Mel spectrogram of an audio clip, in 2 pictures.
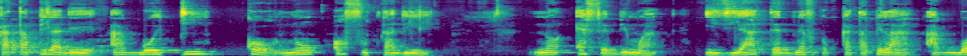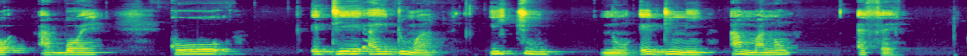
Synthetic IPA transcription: ka˨t̪a˨pi˦la˨ɖe˨a˨ɡ͡bɔ˦e˦t̪i˦ | kɔ˦˨nɔ̃˦ɔ˦fu˨t̪a˨di˨li˨ | nɔ̃˦ɛ˦fɛ˨bi˦mũ˨a˨ | i˨vi˨a˦t̪ɛ˨˦nɛ˦fka˨t̪a˨pi˦la˨a˨ɡ͡bɔ˦a̰˨ɡ͡bɔ˦ɛ˦ | ko˦ | e˦t̪i˦e˦a˨ji˦du˦m˨a˨ | i˦t͡ʃu˦ | nɔ̃˨e˦di˦nĩ˨a˦mã˨nɔ̃˦ | ɛ˦fɛ˨

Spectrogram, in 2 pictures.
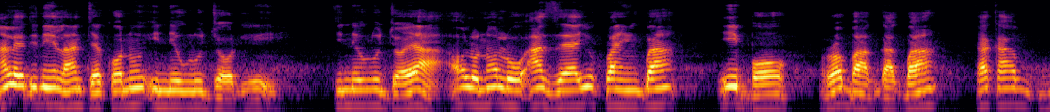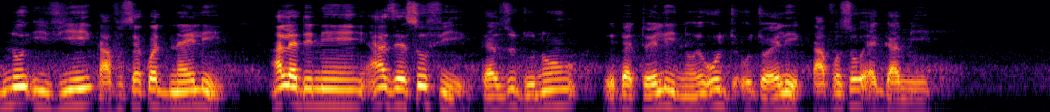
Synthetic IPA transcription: a˦lɛ˨dɪ˨nɪ̃˦la˨˦n̩˦t̪ɛ˨˦kɔ˦nũ˦ʔi˨ne˨wlo˨d͡ʒɔ˨lḛ˨ | t̪i˨ne˨wlu˦d͡ʒɔ˨ja̰˨ɔ˦lʊ˨nɔ̃˦lʊ˨ʔa˦zɛ˨a˨jo˦k͡pla˦ɲĩ˨ɡ͡ba˦ | e˦bɔ˨ | ɾɔ˦ba˨ɡa˨ɡ͡ba˦ | ka˦ka˦no˦ʔi˨vi˨e˦ka̰˨fʊ˦sɛ˦kwɛ˦dnã˨e˦lḭ˨ | a̰˦lɛ˨ɖɪ˨ne˨a̰˦zɛ˨so˦fi˨kɛ˨zu˦du˨nõ˦e˨bɛ˨t̪ɔ˨e˦li˦n˨˦o˦˨d͡ʒɔ˨e˦li˦ka̰˨fʊ˦so˦ɛ̰˨ɡa˨mĩ˨

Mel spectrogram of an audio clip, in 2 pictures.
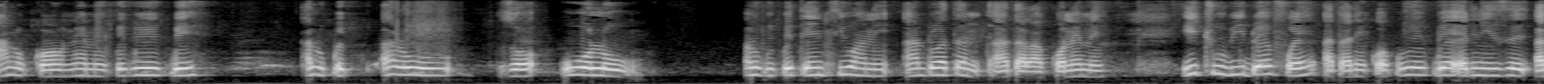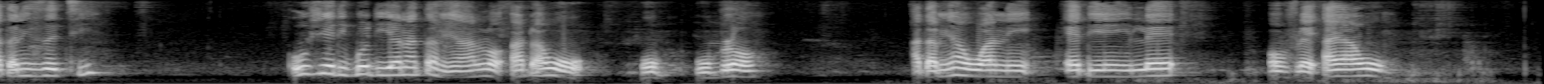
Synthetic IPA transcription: a˨lʊ˨kɔ˨nɛ˦mɛ˨k͡pe˦k͡pe˦ke˦k͡pe˦ | a̰˦lʊ˨k͡pe˦a˦lʊ˦ | zɔ˨˦wo˦lo˨ | a˦lʊ˨k͡pe˨k͡pe˦tɛ̃˦n̩˦t̪i˦wa˨nɪ̃˨a˨dʊ˦ta˨t̪a˨la˨kɔ˨nɛ˦mɛ˨ | i˦t͡ʃu˦bi˦dʊ˦ɛ˦fʊ˨˦ɛ˦a̰˨t̪a˨nɪ˨kɔ˨k͡pe˦kk͡pe˦˨dɪ˦n˦˨a˨t̪a˨nɪ˨zɛ˨t̪ʰi˦ | o˦fi˦ɛ˦˨dɪ˨ɡ͡bo˦di˨ja˦nã˦t̪a˨mɪ̃˨a˨lɔ˨ʔa˨dʊ̰˦a̰˦wʊ˨ | wʊ˨blɔ˦ | a̰˨t̪a˨mɪ̃˨˦a˨wʊ˨a˨nɪ̃˨ | ɛ˨dɪ˨lɛ˦ | ɔ˨vlɛ˨ʔa˨˦ja˦wʊ˦˨

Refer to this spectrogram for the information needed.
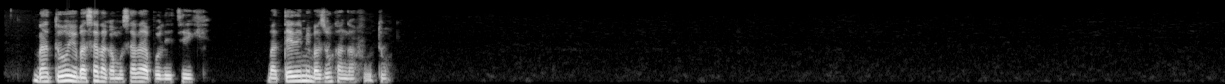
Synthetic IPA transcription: ba˨to˨o˦jo˦ba˨sa˦la˨ka˨mo˨sa˦la˦ja˨po˨li˨ti˦k | ba˨tɛ˦lɛ˦mi˦ba˨zo˦ka˨ŋɡa˨fṵ˨tu˦

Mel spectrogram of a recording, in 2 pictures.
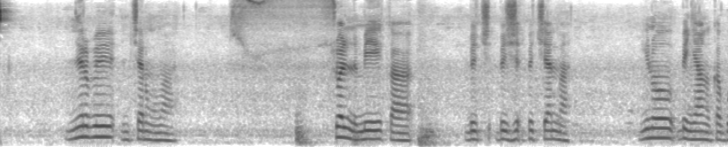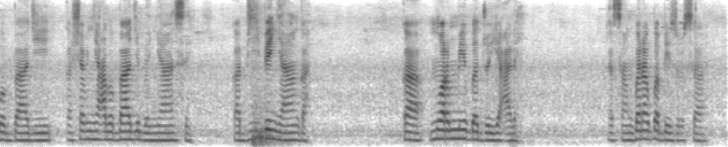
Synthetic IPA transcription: nɨ˦ɾɨ˦bɨ˦n̩˨t͡ʃɛ˦nɨ˦ŋɔ˨maː˦ | so˦lnɨ˨meː˦ka˨˦ | pɨ˦t͡ʃɛ˦n˦maː˨ | ji˦no˦bɛ˦ɲaː˦ŋɡa˨ka˨ɡ͡bɔ˦bbaː˦d͡ʒi˦ka˨ʃɛ˦bɲa˦ʔbɨ˦baː˦d͡ʒi˦bɨ˨ɲaː˦n˦sɨ˨ | ka˨biː˦be˦ɲaː˨˦ŋɡa˨ | ka˨mɔ˦ɾɨ˦mːi˦ɡ͡ba˦do˨ja˨ʔa˨lɨ˨ | ka˨sa˨ŋɡ͡ba˦na˦ɡ͡ba˦be˦zʊ˨ʔʊ˨saː˦

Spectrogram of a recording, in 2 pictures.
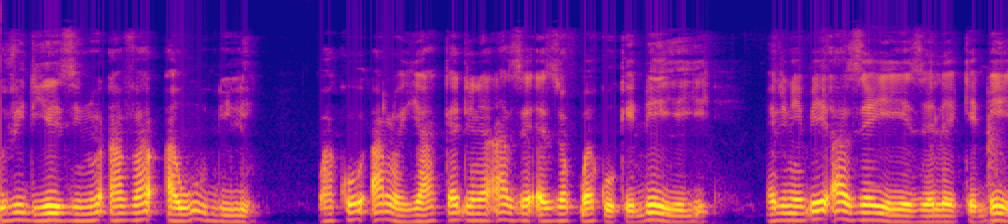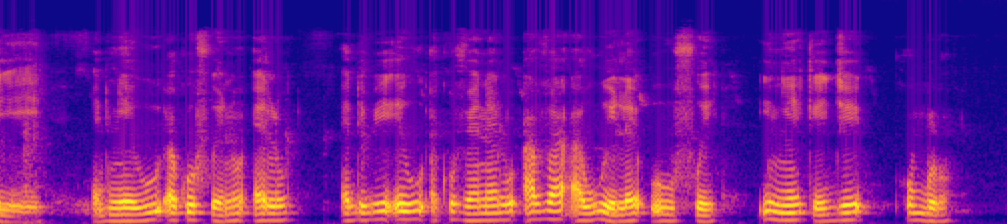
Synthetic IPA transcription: o˨vi˦di˨je˦zi˨nʊ̃˦ʔa˨va˦a˨wu˦˨di˨le˨ | wa˨kʊ˦a̰˦lɔ˨ɦa˦kɛ˦dɪ˨nɪ̰̃˨ʔa̰˨zɛ˦ʔɛ˨zɔ˦k͡pa˦ko˨kɛ˨de˦je˨je˨ | ɛ˨dɪ˨nɪ˨bɪ˦ʔa˦zɛ˦je˨je˨zɛ˨lɛ˨kɛ˨de˦˨je˨je˨ | ɛ̰˨dɪ˨nɪ̃˨e˨wu˦ɛ̰˦ko˦fu˨ɛ˨nʊ̃˦ʔɛ˦lʊ˦ | ɛ˨dɪ˨bɪ˦ʔe˦wu˦ʔɛ̰˨kʰʊ˦vɛ˨n˦ɛ˦lʊ˦ʔa̰˨va˦ʔa̰˨wu˦e˨lɛ˦o˨fu˨e˨ | i˦ɲĩ˨˦ɛ˦kɛ˨d͡ʒe˦ | ʊ˦blʊ˦

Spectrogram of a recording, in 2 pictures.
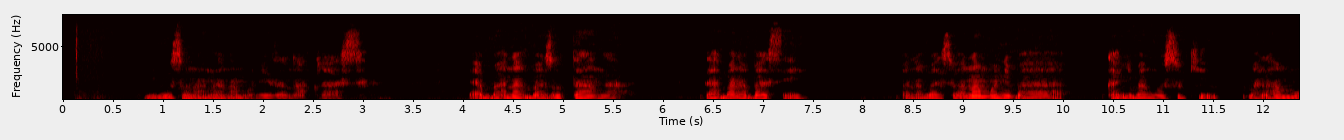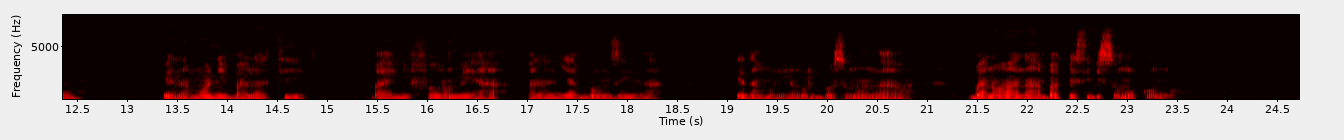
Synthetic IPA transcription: li˨bo˨so˦na˨ŋɡa˦na˨mɔ˦ni˦e˨za˦na̰˨kla˦s | ja̰˨ba˦na˦ba˨zo˦ta˦ŋɡa˨ | e˨za˦ba˨na˨ba˦sḭ˦ | ba˨na̰˨ba˨si˦wa˦a˦na˨mɔ˦ni˦ba˨ | ka̰˦ŋɡi˦ba˨ŋɡo˦su˦kʰḭ˦ | ma˨la˦mu˦ | pḛ˦na̰˨mɔ˦ni˦ba˨la˦tʰi˦ | ba̰˨y˨ni˨fɔ˦ʁme˨ja˨ | b̥a˨la˦ŋɡi˦ja˨bo˨nzi˦ŋɡa˦ | pe˦na˨mɔ̰˦nḭ˦ja̰˨ŋɡo̰˦li˨bo̰˨so̰˦na˨ŋɡa̰˦wa˦ | ba˨no˨wa˦na˦ba˨pe˦si˦bi˦so˦mo̰˨ko̰˨ŋɡo˨

